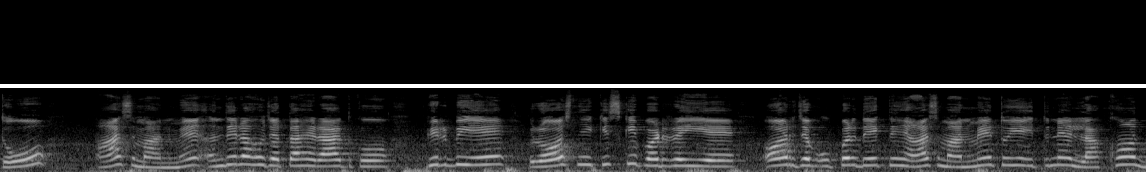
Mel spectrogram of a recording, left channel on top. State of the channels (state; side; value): silent; left; digital silence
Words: तो आसमान में अंधेरा हो जाता है रात को, फिर भी ये रोशनी किसकी पड़ रही है? और जब ऊपर देखते हैं आसमान में तो ये इतने लाखों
